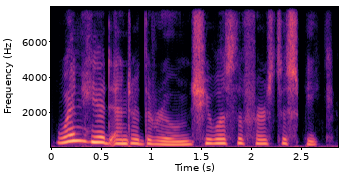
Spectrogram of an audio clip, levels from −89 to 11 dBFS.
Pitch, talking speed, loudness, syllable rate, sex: 235 Hz, 250 wpm, -15 LUFS, 5.1 syllables/s, female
